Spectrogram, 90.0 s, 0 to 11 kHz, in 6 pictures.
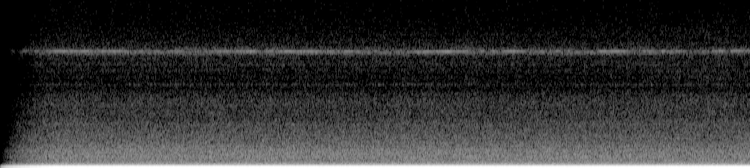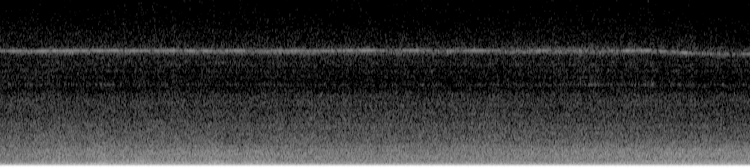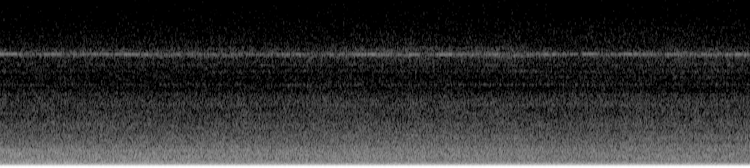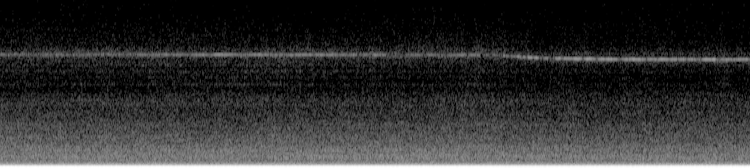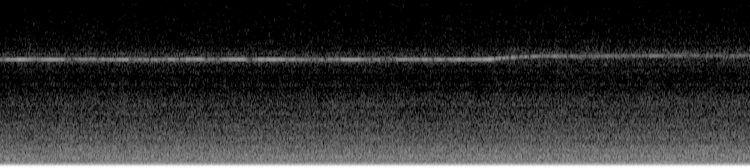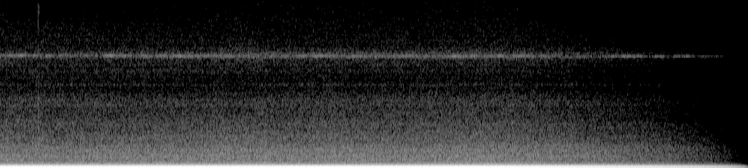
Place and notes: Rhein, Köln Deutz, Germany - ship engine, multiple drone
passenger ship idling at the landing stage, deep engine drone
(Sony PCM D50, DPA4060)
